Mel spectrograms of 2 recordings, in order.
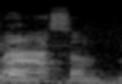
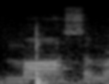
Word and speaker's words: MOSSOM: What's you said MOSSOM? – MOSSOM, like MOSSOM. – Like MOSSOM. – Yeah. For a Pido fan of this band. – No one's ever told me how to say it. – It's MOSSOM is fine.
